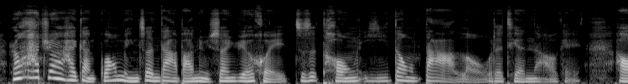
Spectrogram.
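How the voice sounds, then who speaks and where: A young woman with a Taiwanese Mandarin accent and a low voice tells a story on her podcast. She talks in a lively, disbelieving way and keeps dropping in "OK". The sound is close and dry. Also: no echo. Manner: animated, incredulous, peppers speech with "OK". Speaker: podcast host.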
